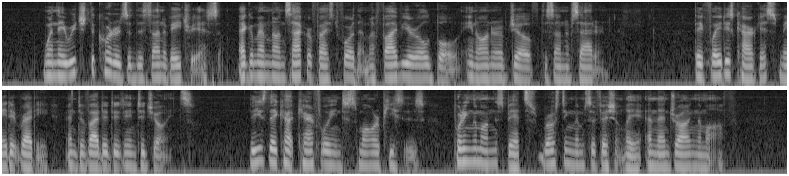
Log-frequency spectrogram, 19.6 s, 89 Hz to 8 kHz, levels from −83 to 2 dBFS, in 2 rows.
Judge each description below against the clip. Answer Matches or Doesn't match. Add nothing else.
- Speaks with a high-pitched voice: Doesn't match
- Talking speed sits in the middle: Matches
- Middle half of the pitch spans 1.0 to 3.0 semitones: Matches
